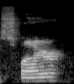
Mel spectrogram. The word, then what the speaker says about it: Speier: the bottom of the 7th is gonna be spire the pitcher spot Murray's in there so then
